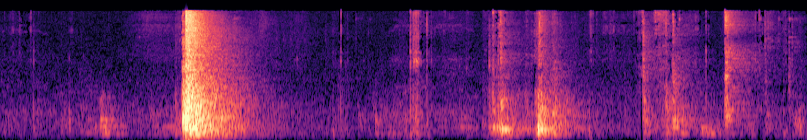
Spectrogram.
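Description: Car door and interior trim being handled: one sharp clunk about a second in, then several lighter clicks and taps.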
